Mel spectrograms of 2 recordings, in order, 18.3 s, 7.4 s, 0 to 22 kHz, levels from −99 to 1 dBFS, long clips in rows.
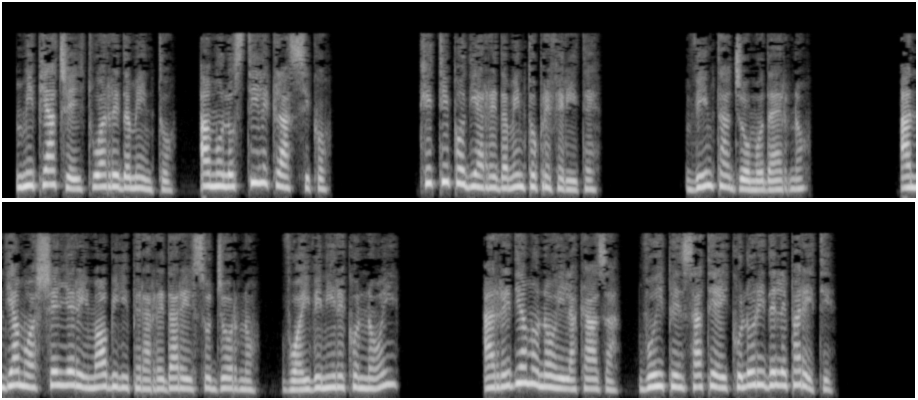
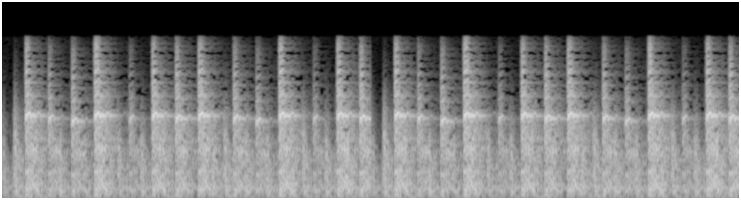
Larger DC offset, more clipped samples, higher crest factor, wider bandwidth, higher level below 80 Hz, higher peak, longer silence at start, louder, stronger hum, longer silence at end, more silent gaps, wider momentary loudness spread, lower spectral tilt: neither; neither; about the same, 16 dB vs 14 dB; about the same, 12 kHz vs 11 kHz; second, -70 dBFS vs -34 dBFS; second, -4 dBFS vs 0 dBFS; first, 0.15 s vs 0 s; second, -20 LUFS vs -13 LUFS; neither; first, 0.8 s vs 0 s; first, 3.40-4.10 s, 6.08-6.78 s, 8.20-8.90 s, 13.20-13.91 s vs none; first, 11 LU vs 5 LU; first, -4.5 dB/octave vs -2.5 dB/octave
